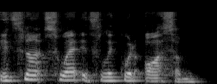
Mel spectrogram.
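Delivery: ordinary talk, nothing marked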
